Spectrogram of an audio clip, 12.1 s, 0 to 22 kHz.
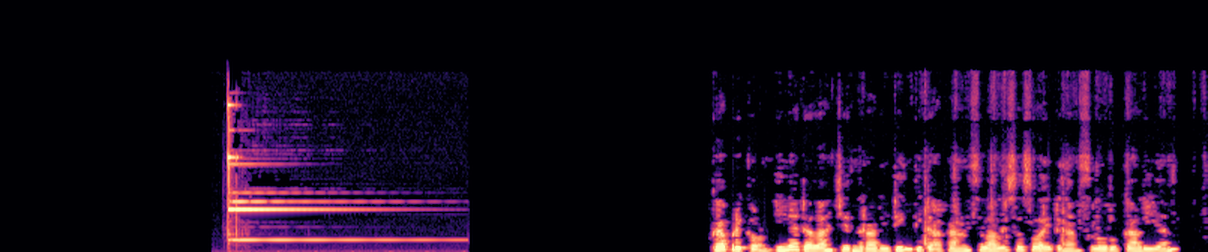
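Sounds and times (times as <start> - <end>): bell ding: 2.3 - 4.7.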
